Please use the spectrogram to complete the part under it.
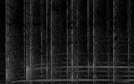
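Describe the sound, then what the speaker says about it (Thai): Applause greeting a guest on a Thai live stream: a short burst of clapping, several sharp hand claps in quick irregular succession, close and fairly loud, with a steady tone running underneath. "ขอเสียงปรบมือต้อนรับ"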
